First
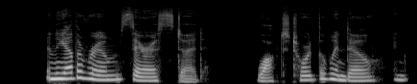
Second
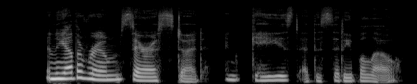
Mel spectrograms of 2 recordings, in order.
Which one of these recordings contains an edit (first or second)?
second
